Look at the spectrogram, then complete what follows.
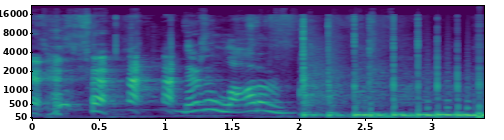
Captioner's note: laughs; banging sounds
